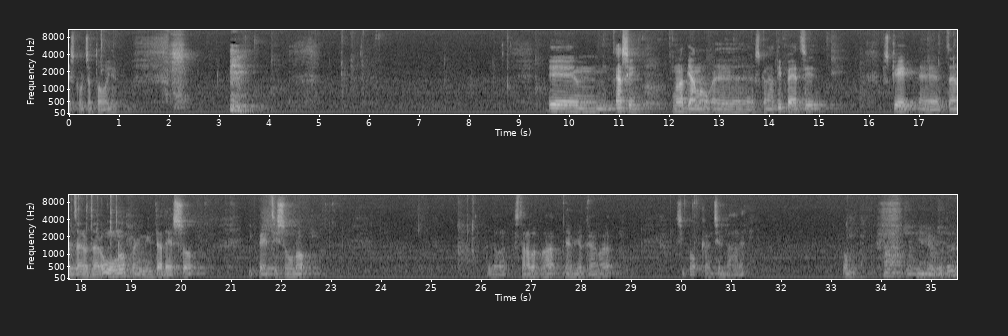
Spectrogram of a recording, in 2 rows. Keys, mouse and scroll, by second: 0.2 click, 1.4 n, 2.0-2.7 scroll down 1, 2.7 KP_7, 3.9 KP_1, 5.9 alt+a, 6.2-8.9 drag, 7.9 shift+h, 8.9-13.6 middle drag, 9.6-11.6 scroll up 1, 11.6-13.6 scroll down 1, 13.6 alt+h, 16.4 s, 18.8 Return, 20.5 n, 21.0-21.9 scroll up 1, 21.9 KP_7, 22.4-23.8 scroll up 1, 23.8-25.8 scroll down 1, 25.8 alt+a, 26.7-27.8 scroll up 1, 27.8-35.5 drag, 28.8-29.9 scroll up 1, 29.9 x, 30.8-33.4 scroll down 1, 33.4 Home, 34.5-35.5 scroll down 1.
